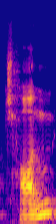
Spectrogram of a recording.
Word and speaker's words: 전: key syllables that mean before and after are chan and who these syllables have chinese origin and they are used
